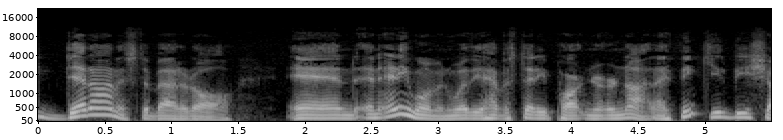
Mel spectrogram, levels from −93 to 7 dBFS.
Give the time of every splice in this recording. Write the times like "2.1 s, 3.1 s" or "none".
none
